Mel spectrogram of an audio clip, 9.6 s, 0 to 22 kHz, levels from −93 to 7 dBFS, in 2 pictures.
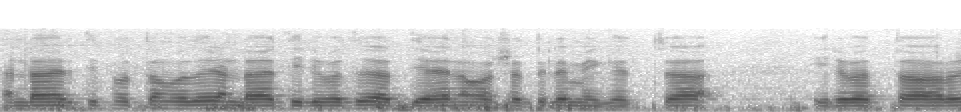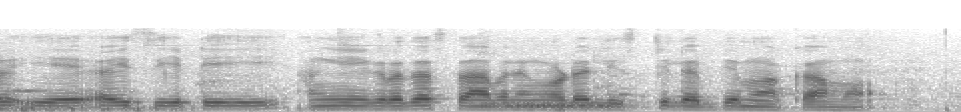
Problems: low volume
